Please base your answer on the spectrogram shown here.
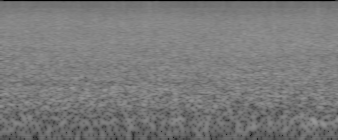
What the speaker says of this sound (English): Love this running water.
